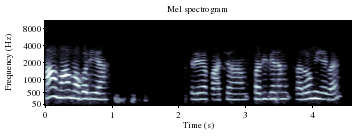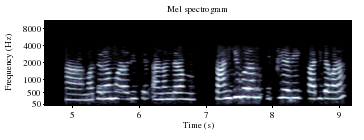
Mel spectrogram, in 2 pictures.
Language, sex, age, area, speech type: Sanskrit, female, 45-60, urban, conversation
